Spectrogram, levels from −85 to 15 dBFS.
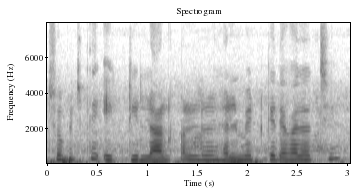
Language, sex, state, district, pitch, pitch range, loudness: Bengali, female, West Bengal, Alipurduar, 220 Hz, 195-235 Hz, -19 LUFS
